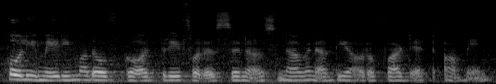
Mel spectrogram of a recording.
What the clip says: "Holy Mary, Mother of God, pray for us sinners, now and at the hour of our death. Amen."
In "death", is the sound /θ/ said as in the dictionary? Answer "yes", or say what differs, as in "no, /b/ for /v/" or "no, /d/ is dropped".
no, /t/ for /θ/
